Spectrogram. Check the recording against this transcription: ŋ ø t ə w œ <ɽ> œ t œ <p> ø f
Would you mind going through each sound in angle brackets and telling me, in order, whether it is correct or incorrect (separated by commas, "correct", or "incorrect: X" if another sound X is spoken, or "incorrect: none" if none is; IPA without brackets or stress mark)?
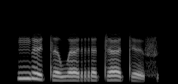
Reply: incorrect: r, incorrect: t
